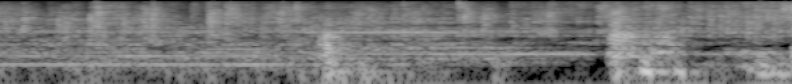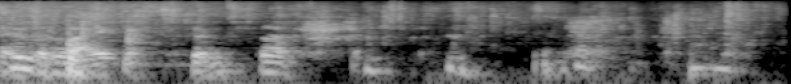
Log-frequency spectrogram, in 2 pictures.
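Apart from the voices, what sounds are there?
food sizzling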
